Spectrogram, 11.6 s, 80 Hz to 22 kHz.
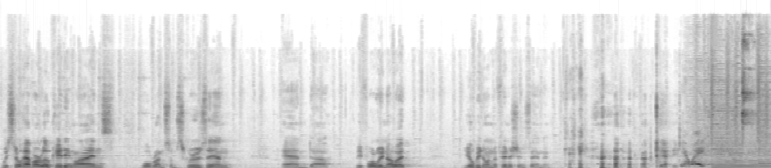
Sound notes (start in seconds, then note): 8.6 laughing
